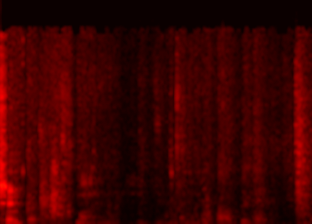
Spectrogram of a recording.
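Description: A man's speech ends right at the start, followed by faint off-microphone voices murmuring in a room.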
